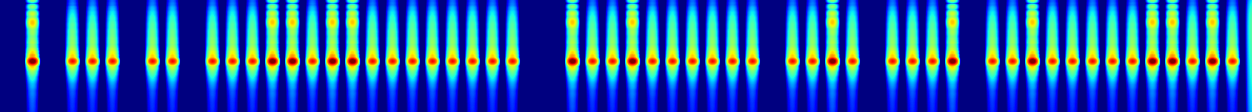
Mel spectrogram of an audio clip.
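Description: Phone keyboard typing sound effect from a texting-story app: a quick run of key-tap clicks, about seven a second, pausing briefly twice as a message is typed out.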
